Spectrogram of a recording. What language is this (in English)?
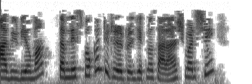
Gujarati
